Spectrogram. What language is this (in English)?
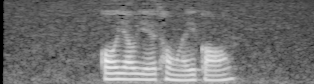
Cantonese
